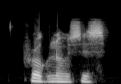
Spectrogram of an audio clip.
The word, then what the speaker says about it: prognosis: so this is the difference between diagnosis and prognosis let's see the definition now sorry not the definition the pronunciation diagnosis diagnosis diagnosis prognosis prognosis prognosis now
